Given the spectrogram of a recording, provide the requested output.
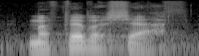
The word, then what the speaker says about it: Mephibosheth: Jonathan had a crippled son named, I actually have to read it because I always say it wrong, Mephibosheth.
